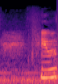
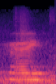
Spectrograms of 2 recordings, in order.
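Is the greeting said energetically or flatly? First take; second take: energetically; flatly. First: The greeting is said with lively, high energy. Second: The greeting is said flatly, with low energy. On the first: The greeter is outgoing and at ease on camera. "He's not like me where I'm just like" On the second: The greeter is reserved and uneasy on camera. "He's like"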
